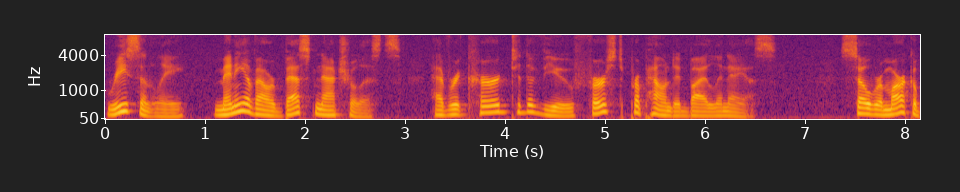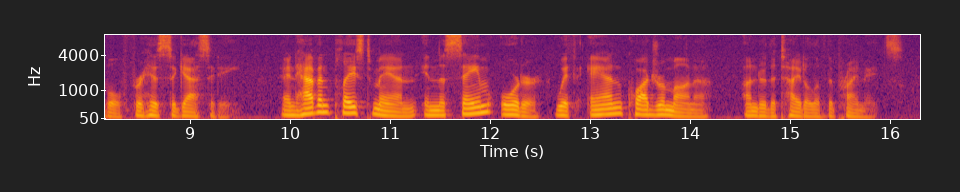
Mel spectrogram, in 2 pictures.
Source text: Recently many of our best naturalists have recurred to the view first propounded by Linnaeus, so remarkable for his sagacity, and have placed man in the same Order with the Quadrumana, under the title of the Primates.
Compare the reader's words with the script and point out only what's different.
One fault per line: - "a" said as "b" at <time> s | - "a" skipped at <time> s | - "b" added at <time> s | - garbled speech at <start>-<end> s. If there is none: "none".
- "have" said as "haven't" at 10.1 s
- "the" said as "an" at 13.0 s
